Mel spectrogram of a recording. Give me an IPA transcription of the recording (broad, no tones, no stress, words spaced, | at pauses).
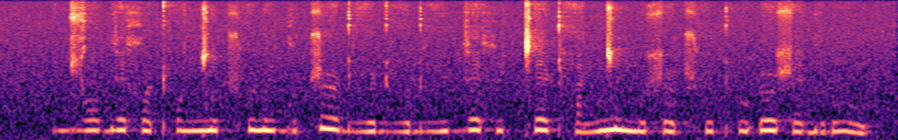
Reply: d͡ʑɔ ɡɛxɔʈʰɔ ŋ͡ǀuʈ͡ʂʰyɳy ɡuʈ͡ʂə˞ɖʱə˞ ɖʱoɖʱy ɡɛxy ǀɛʈʰa ŋ͡ǀymu ʂə˞ʈ͡ʂʰyʈʰuʔə˞ ʂɛɡyɽu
